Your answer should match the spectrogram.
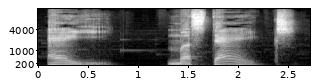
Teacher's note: a 这个发音非常的饱满，打开口腔一点点，哎，嘴角离到极限，再滑动到 e 这个发音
